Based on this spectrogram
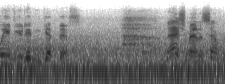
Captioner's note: sighs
